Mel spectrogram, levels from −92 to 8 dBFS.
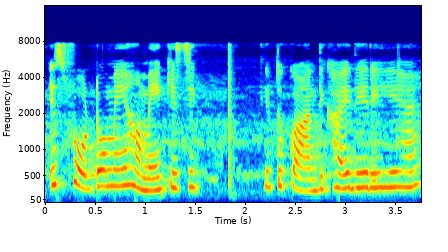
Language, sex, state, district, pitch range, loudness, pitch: Hindi, female, Punjab, Pathankot, 270-305 Hz, -14 LUFS, 285 Hz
